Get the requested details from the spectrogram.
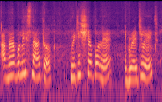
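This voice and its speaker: Woman, high voice, scripted vocabulary lesson, even list-like reading, noisy hiss behind. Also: brisk. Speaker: English teacher.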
